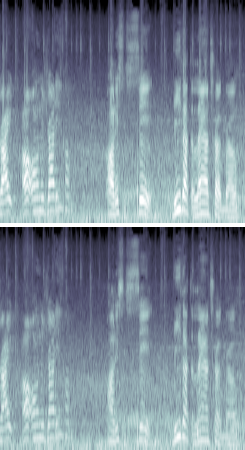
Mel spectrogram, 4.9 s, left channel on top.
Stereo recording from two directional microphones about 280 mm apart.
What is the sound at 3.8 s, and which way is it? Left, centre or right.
Speech, centre.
